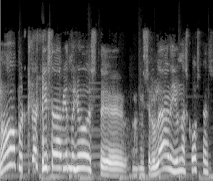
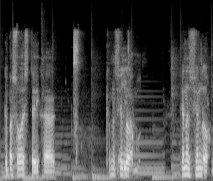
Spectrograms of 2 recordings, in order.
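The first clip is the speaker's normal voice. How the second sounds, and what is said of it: Imitates a man's voice. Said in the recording (Spanish): “escucho una voz de hombre”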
